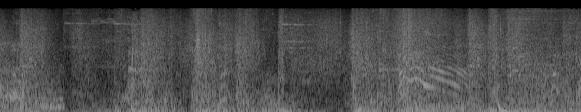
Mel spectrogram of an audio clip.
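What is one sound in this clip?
Fantasy game spell effects whoosh and crackle in quick bursts.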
